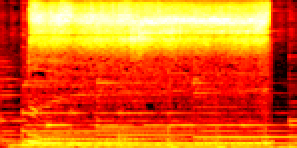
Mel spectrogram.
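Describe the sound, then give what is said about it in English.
An electrified metal stick, pushed into the ground and switched on with a button, gives a harsh electric buzz with a loud, hissing crackle that starts abruptly and holds steady for about two and a half seconds over a low droning hum, then cuts off. “The metal stick began to buzz.”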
